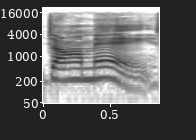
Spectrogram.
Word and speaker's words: domme: D-O-M-M-E, how do you say it, Dante? I've always said it Dom, just like a Dom. – I know people that say it Dom-A, so I don't know, but she is that just seems, I don't know, but she is a female Dom.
